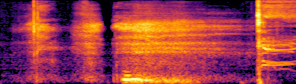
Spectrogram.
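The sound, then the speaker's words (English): Heavy breathing from a person arriving at a group discussion: a few short breaths, then a long, loud exhale that slowly fades, ending with a sharp sniff. “Came in here breathing.”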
